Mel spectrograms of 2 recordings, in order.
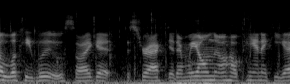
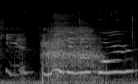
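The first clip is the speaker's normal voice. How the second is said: laughing. Real, not acted. Laughing too hard to play.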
